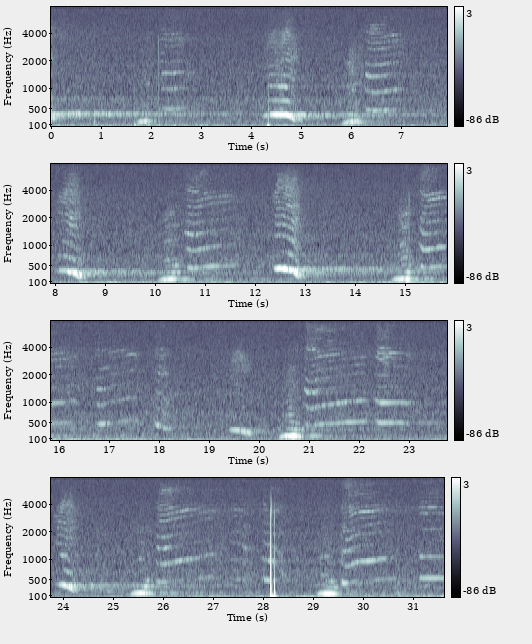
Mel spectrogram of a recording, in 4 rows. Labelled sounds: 2.2	2.7	humpback whale, 0.93 to 3.5 kHz
4.3	5.0	humpback whale, 0.96 to 3.9 kHz
6.2	7.1	humpback whale, 0.83 to 5.1 kHz
8.0	8.5	humpback whale, 1.5 to 2.6 kHz
10.6	11.6	humpback whale, 0.80 to 6.1 kHz
12.4	12.9	humpback whale, 0.80 to 6.1 kHz
15.3	16.3	humpback whale, 0.83 to 4.0 kHz
16.7	17.6	humpback whale, 1.0 to 3.8 kHz
18.0	18.2	humpback whale, 2.0 to 2.2 kHz
20.9	22.9	humpback whale, 0.80 to 6.6 kHz
23.8	24.2	humpback whale, 1.7 to 2.7 kHz
25.8	27.1	humpback whale, 0.83 to 6.2 kHz
27.3	27.6	humpback whale, 3.4 to 3.6 kHz
29.5	30.5	humpback whale, 0.80 to 7.0 kHz
31.1	31.6	humpback whale, 1.0 to 4.4 kHz

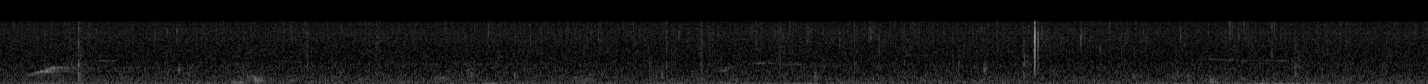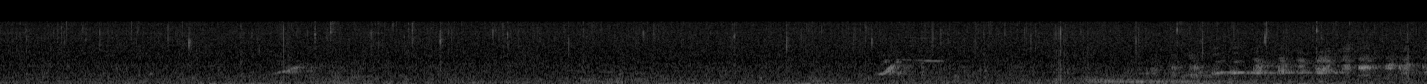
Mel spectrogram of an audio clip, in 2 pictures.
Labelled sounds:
0.5	0.7	humpback whale, 0.78 to 0.84 kHz
12.1	12.4	humpback whale, 1.1 to 1.2 kHz
23.4	23.7	humpback whale, 0.97 to 1.2 kHz

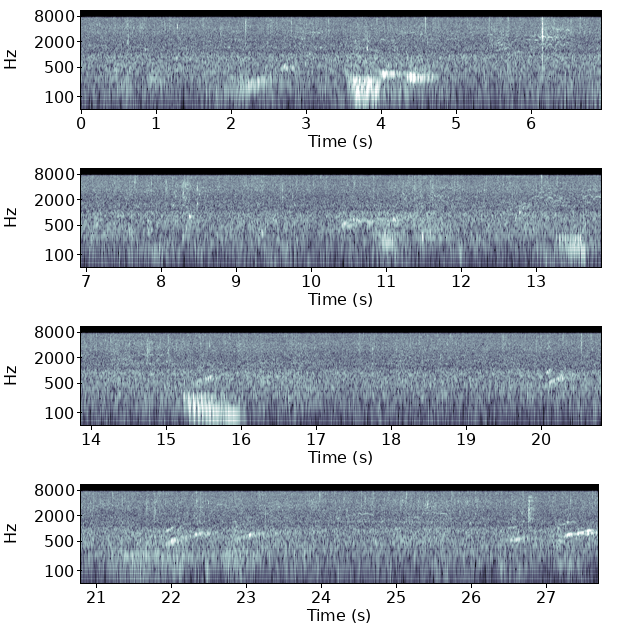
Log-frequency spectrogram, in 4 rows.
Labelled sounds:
6.1	6.4	killer whale, offshore, call OFF07, 2.5 to 2.8 kHz
27.3	27.7	humpback whale, 0.78 to 0.97 kHz

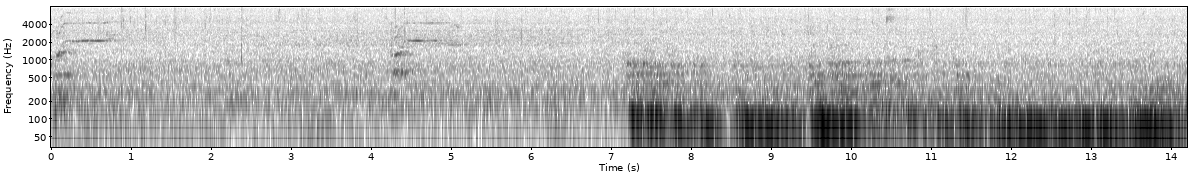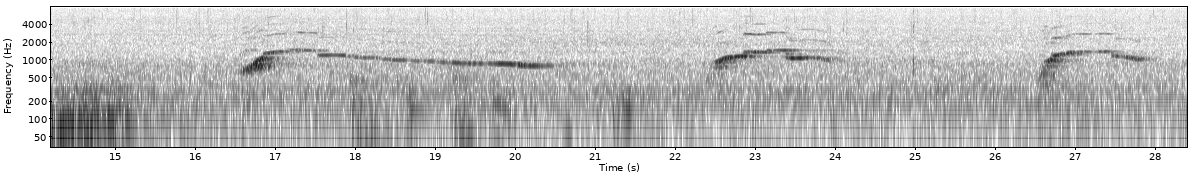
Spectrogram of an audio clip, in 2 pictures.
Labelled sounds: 0.0	0.8	humpback whale, 1.1 to 4.2 kHz
4.2	5.0	humpback whale, 1.1 to 4.3 kHz
16.5	20.5	humpback whale, 0.78 to 4.2 kHz
22.4	24.0	humpback whale, 0.78 to 3.3 kHz
26.6	28.0	humpback whale, 0.78 to 2.8 kHz

